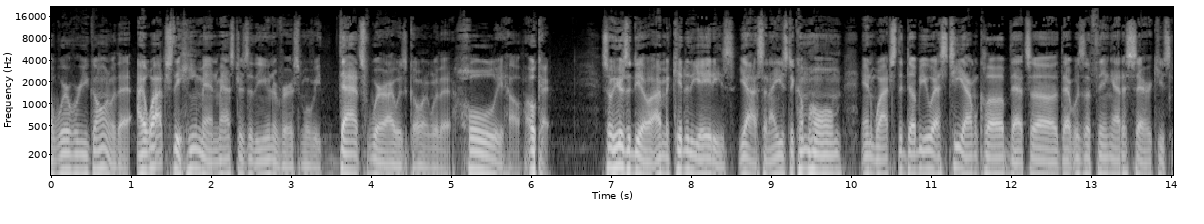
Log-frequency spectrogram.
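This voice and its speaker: A deep-voiced man in his fifties hosts a solo podcast, rambling loosely from thought to thought, now and then cursing. His voice is close and dry, with no room sound around it. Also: no echo. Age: 50s. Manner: rambling, self-talking, frequent swearing. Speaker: podcast host. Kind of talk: casual solo podcast monologue.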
